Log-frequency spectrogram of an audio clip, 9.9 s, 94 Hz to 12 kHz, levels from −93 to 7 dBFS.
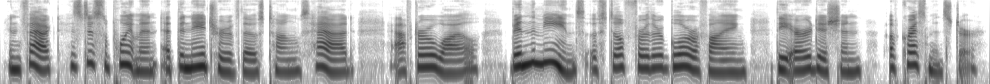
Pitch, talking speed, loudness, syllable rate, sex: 225 Hz, 150 wpm, -18 LUFS, 5.0 syllables/s, female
